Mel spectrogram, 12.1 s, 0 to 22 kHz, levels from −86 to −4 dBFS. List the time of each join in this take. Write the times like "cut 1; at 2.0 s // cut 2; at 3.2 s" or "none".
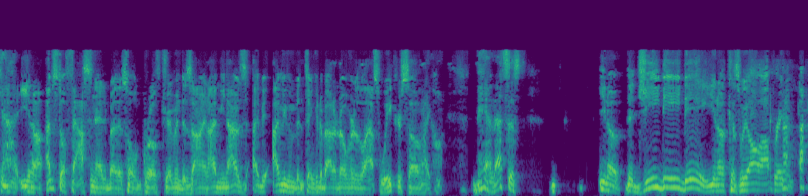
none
